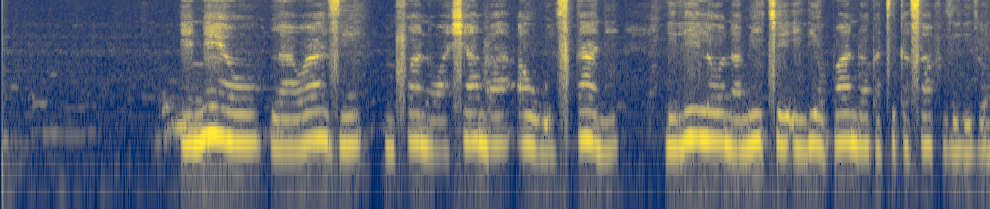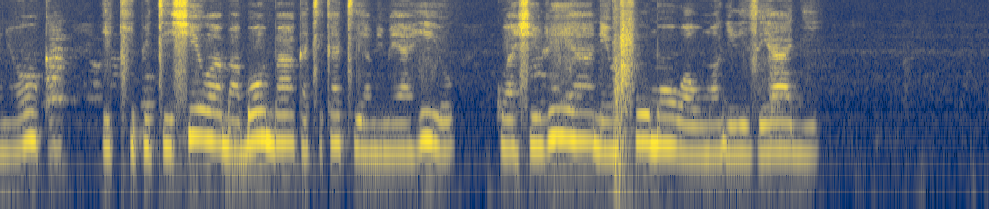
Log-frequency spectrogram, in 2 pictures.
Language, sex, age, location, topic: Swahili, female, 18-24, Dar es Salaam, agriculture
